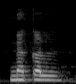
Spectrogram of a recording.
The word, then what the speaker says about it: knuckle: और सबसे बड़ा जो आप डेली लाइफ में यूज करते हो, नो, ठीक है, नोक, नो, नकल।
